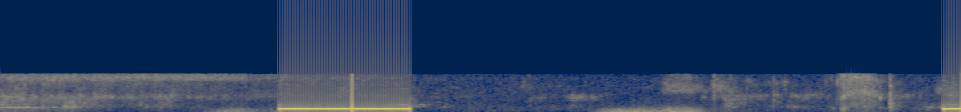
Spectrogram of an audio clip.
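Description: A telephone busy tone after the other person hung up: a loud, steady, mid-pitched beep lasting about a second, then near silence with faint breathy rustles, and a second beep starting just at the end.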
